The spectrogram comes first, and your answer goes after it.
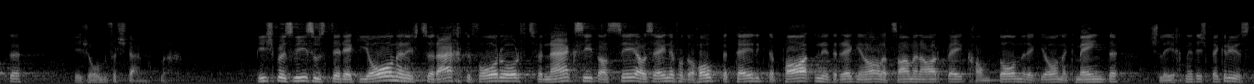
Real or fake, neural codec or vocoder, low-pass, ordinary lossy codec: real; none; 7.2 kHz; none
